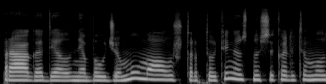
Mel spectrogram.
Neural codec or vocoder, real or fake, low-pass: autoencoder, 48 kHz, 32 numbers a frame, DAC-VAE, trained on Japanese speech; fake; 14.4 kHz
